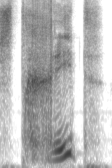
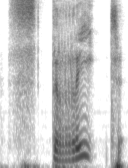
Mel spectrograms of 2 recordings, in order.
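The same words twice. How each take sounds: First: The R is said in a French way. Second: The R is rolled on the tongue. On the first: "like a French street" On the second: "street with the rolled R"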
